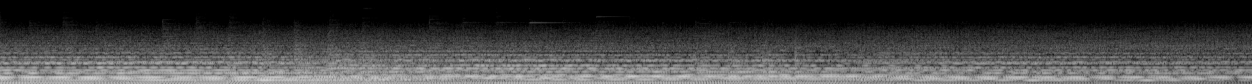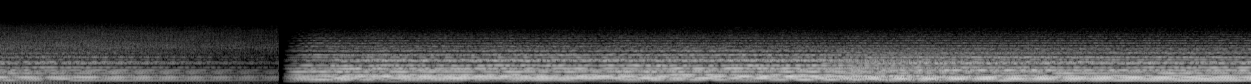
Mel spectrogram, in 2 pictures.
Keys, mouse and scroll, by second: 5.8 Tab, 6.1 shift+a, 7.5 s, 11.3 Tab, 12.9 z, 13.1 z, 15.3 e, 18.7-21.0 drag, 19.4 e, 21.4 s, 23.2 ctrl+r, 24.5 s.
